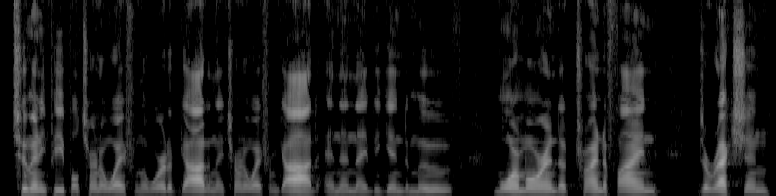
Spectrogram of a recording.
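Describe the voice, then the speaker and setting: A man preaching a sermon as pastor, swinging between loud emphasis and quiet asides. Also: medium pitch, smooth.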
